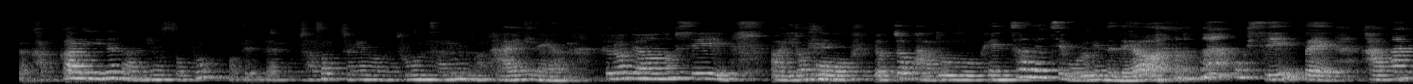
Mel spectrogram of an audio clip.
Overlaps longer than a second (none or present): present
